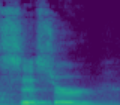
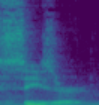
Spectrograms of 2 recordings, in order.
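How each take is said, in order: First: It is said with a short 'i' and 's'. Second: It is said with a long 'ee' vowel first. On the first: The speaker calls it wrong. "it's not Sisser" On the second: The speaker calls it right. "It's Caesar"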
